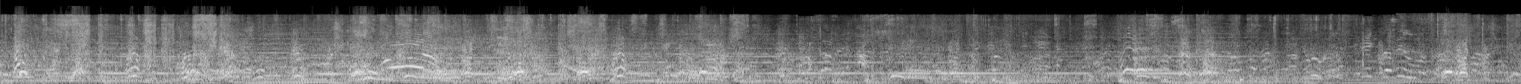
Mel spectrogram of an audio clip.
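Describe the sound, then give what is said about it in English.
Husky sled dogs bark and yip in a loud, chaotic scuffle on a snowy slope as they attack a man, with crashing, thudding impacts and the man shouting over the commotion throughout. “These dogs off of me! Fucking dogs, get off of me!”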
